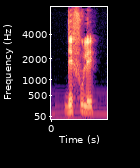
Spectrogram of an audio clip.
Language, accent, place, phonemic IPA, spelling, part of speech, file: French, France, Lyon, /de.fu.le/, défouler, verb, LL-Q150 (fra)-défouler.wav
- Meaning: 1. to vent; to be a release for 2. to let off steam; unwind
